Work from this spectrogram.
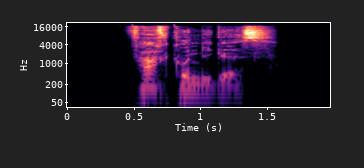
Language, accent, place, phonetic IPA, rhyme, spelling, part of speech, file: German, Germany, Berlin, [ˈfaxˌkʊndɪɡəs], -axkʊndɪɡəs, fachkundiges, adjective, De-fachkundiges.ogg
- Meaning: strong/mixed nominative/accusative neuter singular of fachkundig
